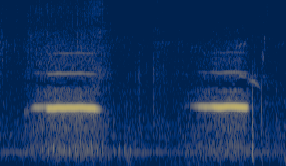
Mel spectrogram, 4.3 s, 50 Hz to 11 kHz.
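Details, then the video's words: On a wet morning around sunrise on 12 March at Djuma private game reserve, a distant grey-headed bush-shrike gives two long, level, mournful whistles about two seconds apart, over a low steady hum. "Way in the background. Way in the background you can hear a grey-headed bush shrike."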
